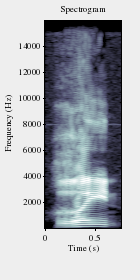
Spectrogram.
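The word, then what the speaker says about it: غين: ரைன் சொல்லுங்க, ரைன் ரைரில் ரைரில் ரைன் மக்தூபி மக்தாத் அதுக்கடுத்து உள்ளது மக்தூபி மக்தூபி மக்தூபி. ஓகேங்களா? ரைன் வைப்ரேஷனோட சொல்லணும், காகலிங் சவுண்ட் இதில் இருக்கும். ஓகேங்களா? பா வா ஐன் ரைன் பா வாங்கிறது உயர்வான தடிப்பமான எழுத்துக்கள், நல்லா போல்டாக ஹையாக சொல்லணும்.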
